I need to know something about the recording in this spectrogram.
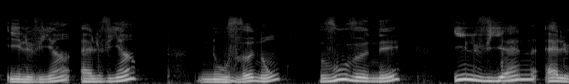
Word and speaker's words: venons: Nous venons. Okay, so final S not pronounced, and then remember that you pronounce this like a the. Venons. Okay, O-N in your nose, on.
